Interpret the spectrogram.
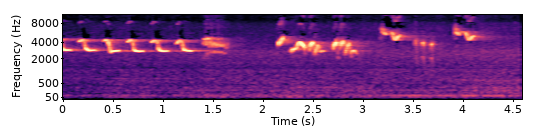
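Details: White-rumped shama (Copsychus malabaricus) song, used as a training recording for other shamas: a quick run of six identical clear chirps, then varied warbled phrases and a few higher, ringing whistles; no other sounds.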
